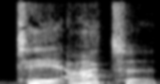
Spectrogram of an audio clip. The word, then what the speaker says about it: Theater: theater Das Theater Theater, the stress is on the second syllable.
